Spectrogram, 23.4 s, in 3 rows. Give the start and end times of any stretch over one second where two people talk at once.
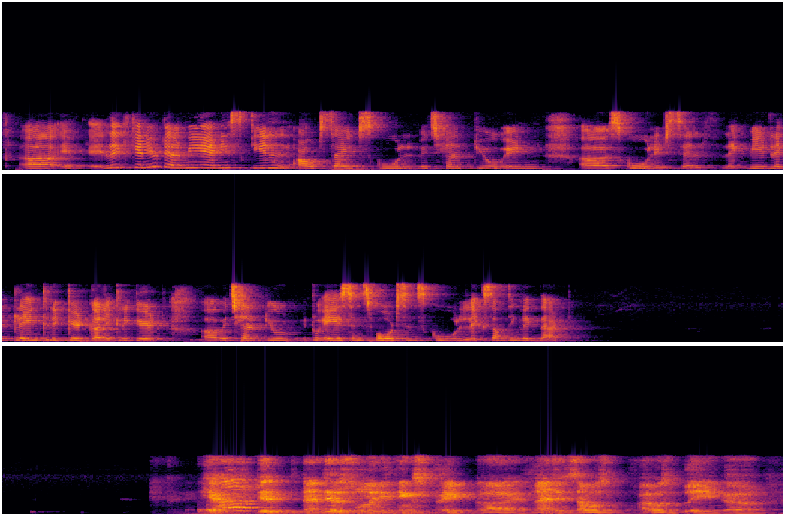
none

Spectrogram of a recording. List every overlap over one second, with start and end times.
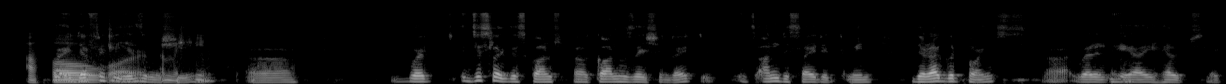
0.5-2.1

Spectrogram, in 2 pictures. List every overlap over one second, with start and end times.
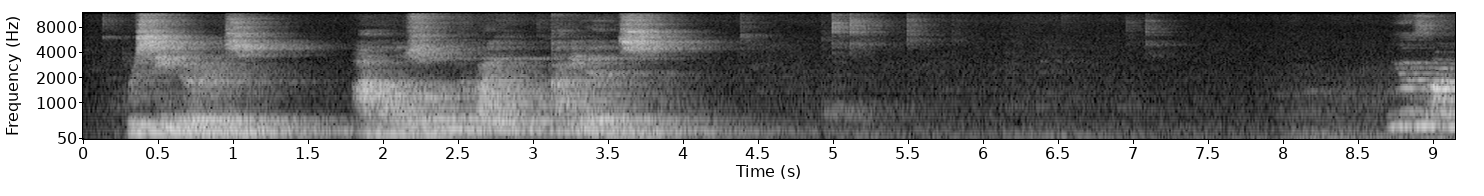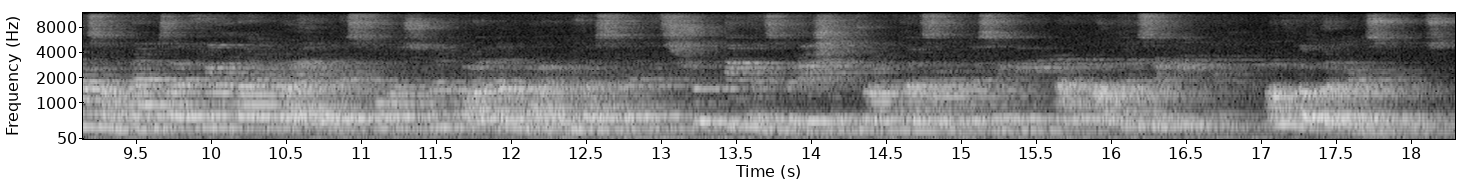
none

